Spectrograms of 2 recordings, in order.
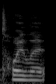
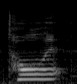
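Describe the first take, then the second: First: It is said with a standard accent. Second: It is said with an Appalachian accent. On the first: "instead of toilet" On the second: "they'll be like toilet"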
